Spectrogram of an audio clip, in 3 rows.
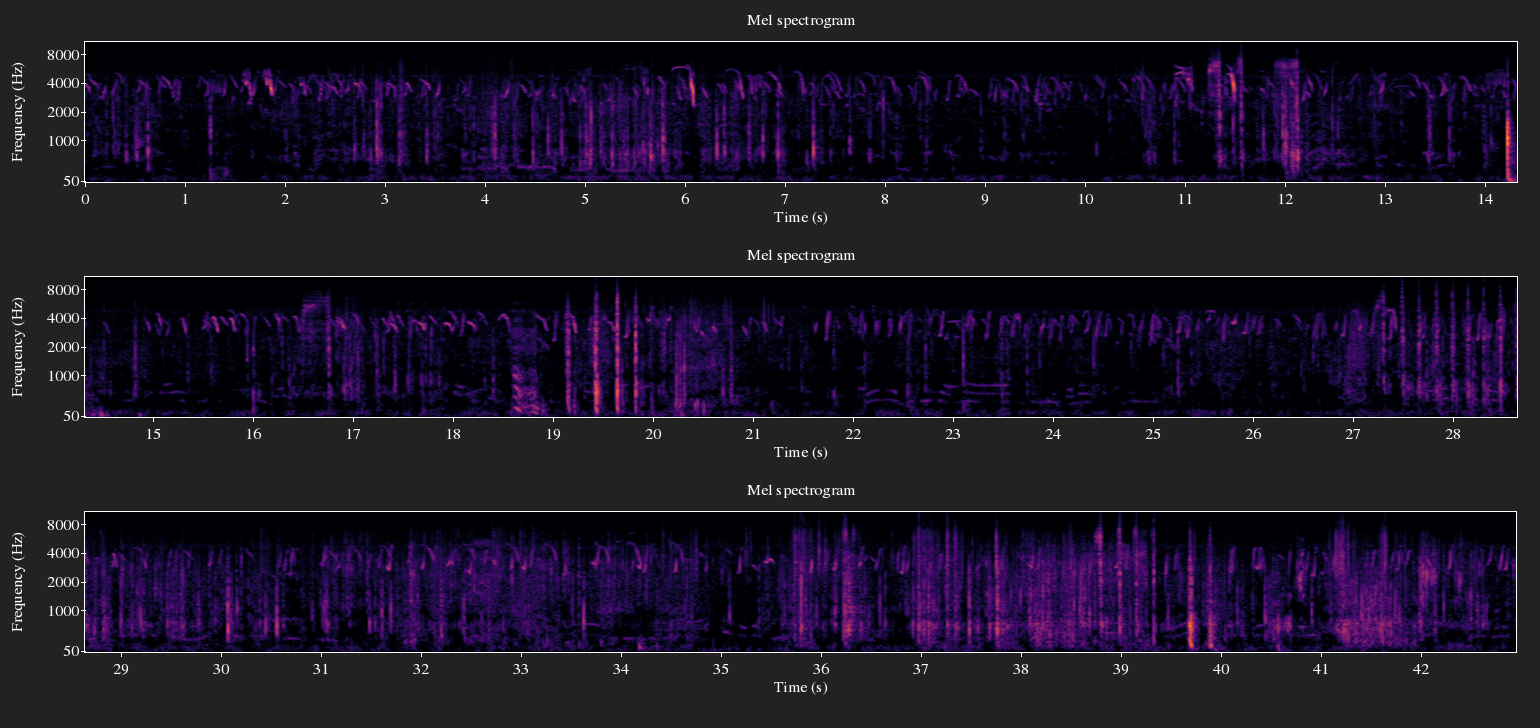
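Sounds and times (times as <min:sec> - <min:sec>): chicks peeping: 0:00.0 - 0:42.9.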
